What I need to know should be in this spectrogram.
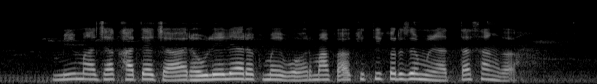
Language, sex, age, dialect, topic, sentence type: Marathi, male, 18-24, Southern Konkan, banking, question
